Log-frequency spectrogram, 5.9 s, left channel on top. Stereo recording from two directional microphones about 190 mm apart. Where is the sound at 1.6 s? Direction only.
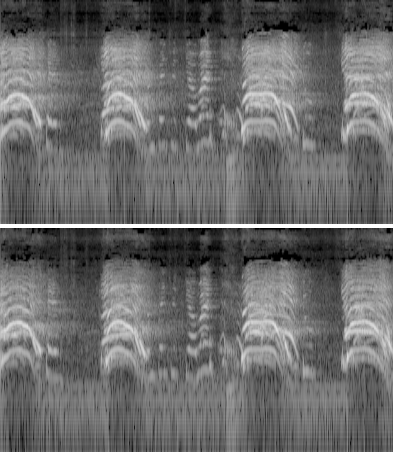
5° left (ahead or behind).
